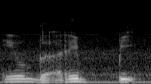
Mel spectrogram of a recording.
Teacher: Kita bacanya harus idrib bi, seolah-olah kita membaca ada tasjid. Ba yang pertama ini dihilangkan, seolah-olah kita membaca tasjid.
